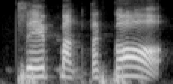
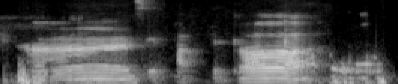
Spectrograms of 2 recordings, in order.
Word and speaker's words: sepak takraw: Sepak takraw. Sepak takraw.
